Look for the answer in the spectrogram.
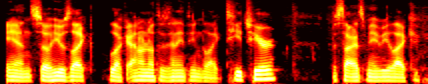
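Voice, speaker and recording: A man talking casually as a podcast guest over a video call, relaxed and rambling, full of fillers and restarts. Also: low-pitched, fairly quick, clear, resonant tone, no room sound, studio quality. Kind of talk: casual interview conversation.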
